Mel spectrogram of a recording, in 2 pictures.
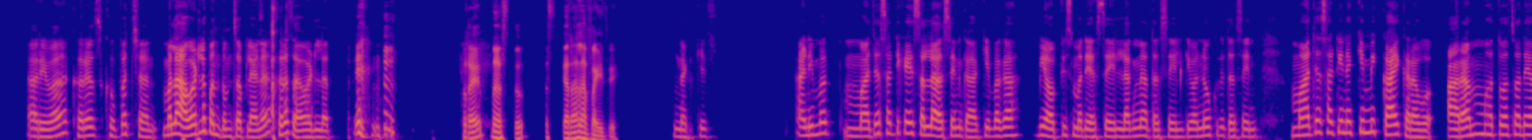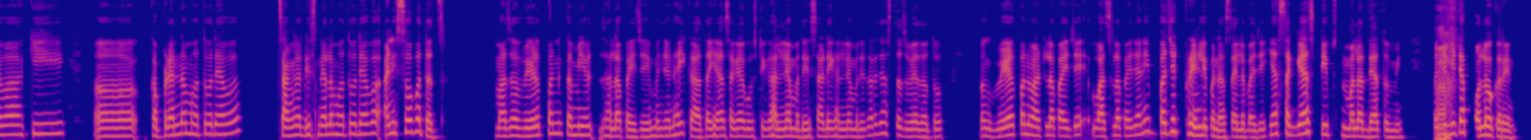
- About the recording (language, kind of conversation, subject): Marathi, podcast, आराम अधिक महत्त्वाचा की चांगलं दिसणं अधिक महत्त्वाचं, असं तुम्हाला काय वाटतं?
- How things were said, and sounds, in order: chuckle; chuckle; other background noise; in English: "फ्रेंडलीपण"; chuckle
